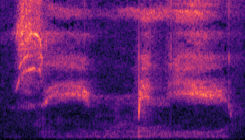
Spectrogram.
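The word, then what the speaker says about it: Zmiinyi: have control over and here's a word I'm going to attempt to pronounce see Min Island and it's spelled z y m i n y i is a Min Island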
